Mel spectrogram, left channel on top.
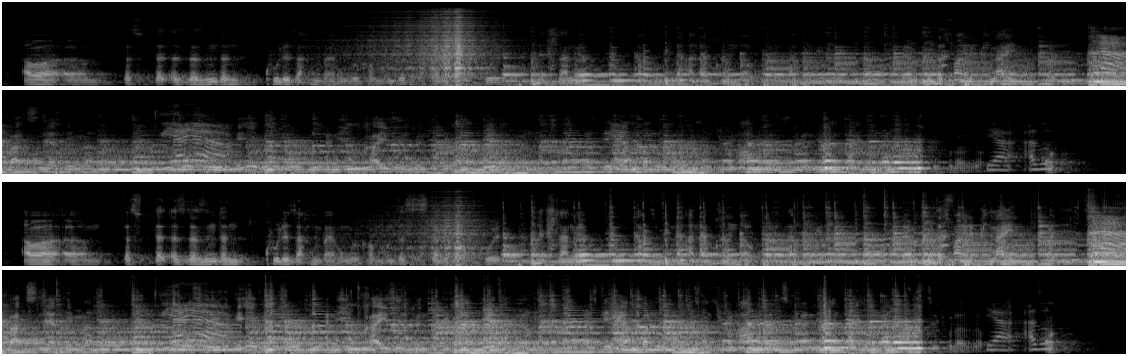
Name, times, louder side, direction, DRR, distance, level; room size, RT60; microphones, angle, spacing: voice 1, 0.0-6.0 6.4-8.5 8.9-11.0 11.3-16.7 17.0-21.1 21.7-21.8, right 2 dB, 55° right, 1.8 m, -34 dB
sound 1, 3.0-5.4, left 5 dB, 40° left, 1.5 m, -34 dB
sound 2, 5.0-20.4, right 4 dB, 80° right, 0.9 m, -25 dB
voice 2, 8.8-9.3 10.9-11.3 12.8-13.6 14.6-15.0 17.3-17.5 21.1-21.8, right 2 dB, 15° right, 1.2 m, -32 dB
25.5 x 17.0 x 9.3 m
head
